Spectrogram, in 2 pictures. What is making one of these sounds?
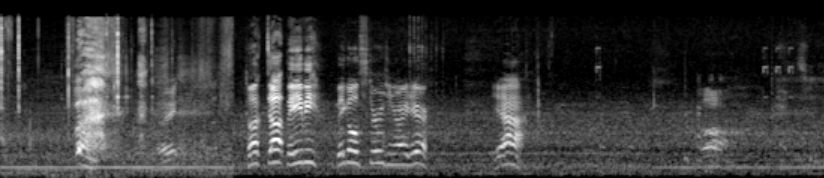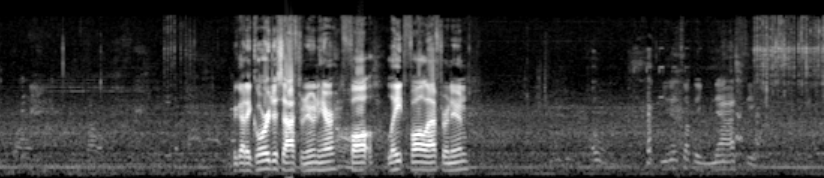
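A young man talks excitedly close by.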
